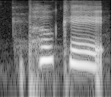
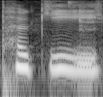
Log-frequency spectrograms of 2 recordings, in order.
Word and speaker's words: poke: Poke bowl. Poke bowl. Okay, so it's not pokey.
